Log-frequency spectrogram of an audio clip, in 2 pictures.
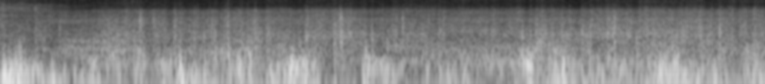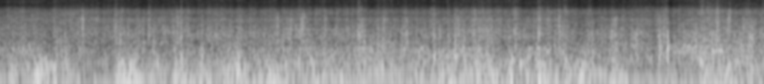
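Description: Wind buffeting the microphone over the rolling noise of a Specialized Enduro mountain bike's tyres on a leaf-covered dirt trail at speed. Frequent knocks and clatters come from the bike going over bumps.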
